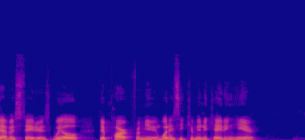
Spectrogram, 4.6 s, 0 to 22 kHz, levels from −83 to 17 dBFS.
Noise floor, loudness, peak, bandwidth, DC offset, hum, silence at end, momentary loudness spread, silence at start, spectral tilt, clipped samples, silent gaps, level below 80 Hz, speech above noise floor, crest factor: -69 dBFS; -28 LUFS; -8 dBFS; 12.5 kHz; under 0.1%; none; 0.75 s; 9 LU; 0 s; -6 dB/octave; under 0.1%; none; -72 dBFS; 42 dB; 20 dB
